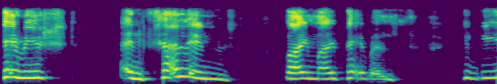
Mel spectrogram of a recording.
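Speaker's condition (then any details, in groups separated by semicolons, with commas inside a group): Slurred speech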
